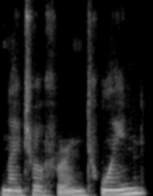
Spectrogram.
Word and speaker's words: nitrofurantoin: that I remembered this, if you pronounce the end of this as like nitrofurantoin, I would say if you have a fury in your groin, use nitrofurantoin. And that's because it's drug for UTIs.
